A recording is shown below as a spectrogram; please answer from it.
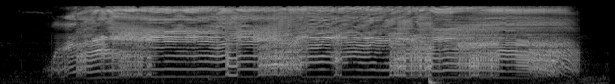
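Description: A Budgett's frog gives a loud, sustained, wailing scream lasting several seconds.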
